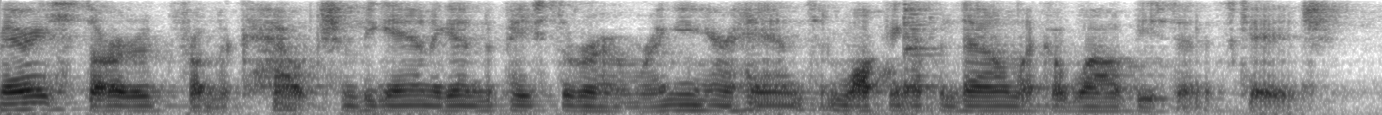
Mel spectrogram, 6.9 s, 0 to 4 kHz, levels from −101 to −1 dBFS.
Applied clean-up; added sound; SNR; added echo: none; Cowbell; 16 dB; reverberation time 0.8 s.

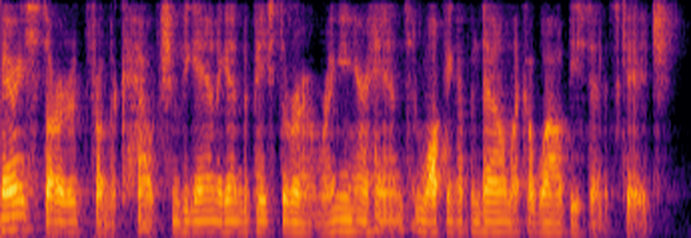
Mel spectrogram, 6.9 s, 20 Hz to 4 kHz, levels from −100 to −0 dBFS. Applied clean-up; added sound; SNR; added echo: neural mask model DeepFilterNet 3.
